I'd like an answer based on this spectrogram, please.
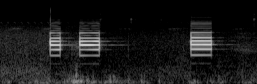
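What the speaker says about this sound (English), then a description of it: "So every 8 seconds it's beeping." A gun dog training collar gives three sharp electronic beeps, two close together and then one more after a pause, loud and near over a quiet background.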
